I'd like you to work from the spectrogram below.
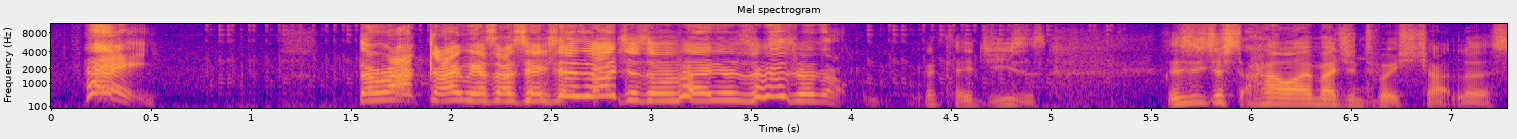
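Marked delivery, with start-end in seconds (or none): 0.2-4.0 shouting. Reading a game character's line aloud: shouting. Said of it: "he's just shouting down".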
